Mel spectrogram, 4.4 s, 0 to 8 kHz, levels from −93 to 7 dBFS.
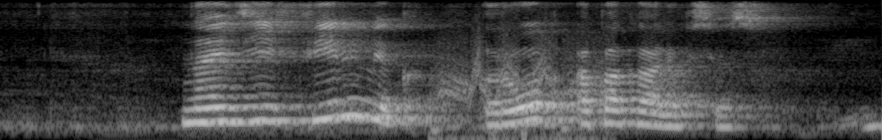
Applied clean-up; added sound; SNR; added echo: none; Scratching (performance technique); 18 dB; reverberation time 0.7 s.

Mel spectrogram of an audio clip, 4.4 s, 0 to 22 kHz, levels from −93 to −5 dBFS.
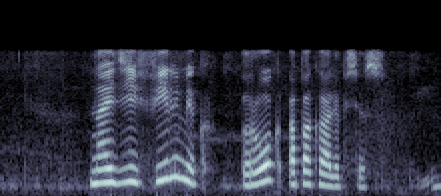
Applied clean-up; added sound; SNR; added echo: none; none; none; none.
